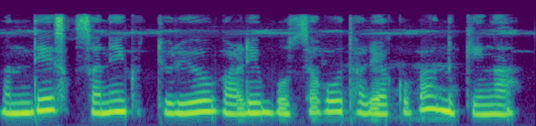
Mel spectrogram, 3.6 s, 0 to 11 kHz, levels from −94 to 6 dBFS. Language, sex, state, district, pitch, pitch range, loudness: Garo, female, Meghalaya, West Garo Hills, 255 Hz, 240-270 Hz, -13 LUFS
